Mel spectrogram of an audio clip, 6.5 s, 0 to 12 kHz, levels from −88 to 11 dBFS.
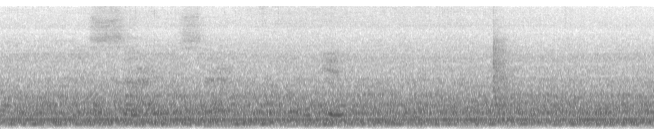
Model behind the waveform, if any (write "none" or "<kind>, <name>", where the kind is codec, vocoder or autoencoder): none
